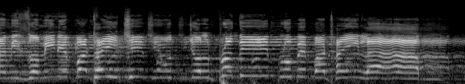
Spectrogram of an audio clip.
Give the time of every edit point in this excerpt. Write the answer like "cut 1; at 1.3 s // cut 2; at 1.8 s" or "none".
cut 1; at 1.4 s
